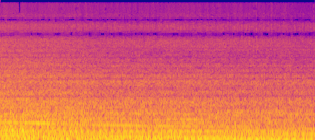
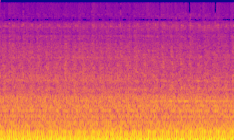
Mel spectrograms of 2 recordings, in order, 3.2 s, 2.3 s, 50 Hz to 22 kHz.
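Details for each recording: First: Allis-Chalmers AC 440 tractor diesel, loader in use. Chugs unevenly, loping and sputtering with no black smoke. Owners suspect the fuel pump or injector. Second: Allis-Chalmers AC 440 tractor diesel at idle after its loping problem was fixed with a fuel solenoid and a replacement fuel pump; unsure which made the difference. Even, steady low beat with no stumbling or hunting; it now idles as it should.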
